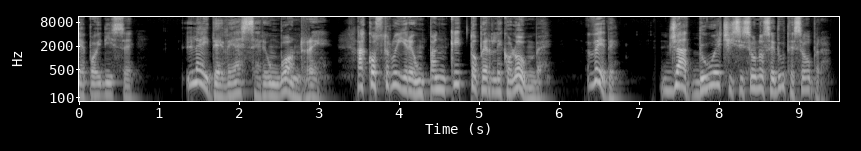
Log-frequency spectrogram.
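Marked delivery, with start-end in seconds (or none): 1.4-9.4 a hint of an innocent little boy; timid boy. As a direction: pale small boy marvels to the king at the gallows. Timid boy speaks to king.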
